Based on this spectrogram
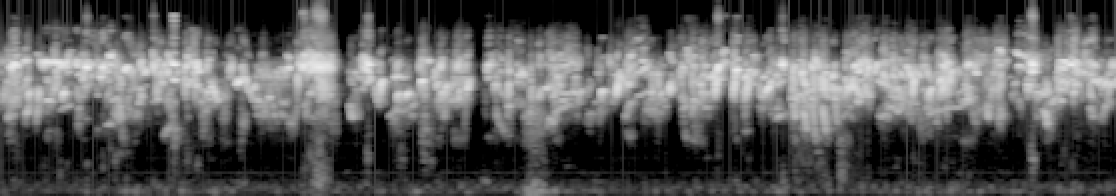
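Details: Grey-crowned goldfinch singing fast, jangling twitters and trills in a steady stream, with one harsh, louder burst early on and two brief breaks.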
